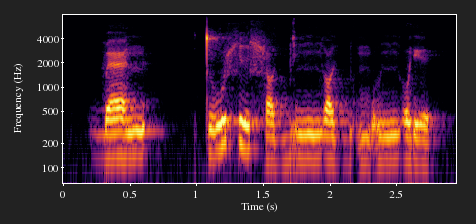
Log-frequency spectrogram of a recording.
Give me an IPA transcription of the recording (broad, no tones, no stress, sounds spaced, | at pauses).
ɡ͡b æ n | t u ɬ i ɬ ɒ i̯ ɡ͡b i n ɲ ɒ i̯ ɡ͡b o̰ m o̰ u̯ ɲ o ɾʲ e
